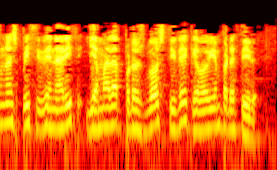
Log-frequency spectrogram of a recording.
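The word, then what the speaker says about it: probóscide: Prosbóscide. – ¿Dónde está el acento? Para no cagarla como antes. – En la segunda O.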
